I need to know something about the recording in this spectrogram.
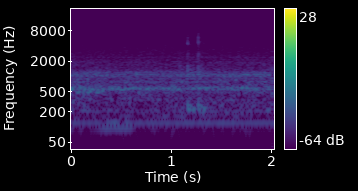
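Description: Near silence: room tone, with a faint computer mouse click a little over a second in.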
